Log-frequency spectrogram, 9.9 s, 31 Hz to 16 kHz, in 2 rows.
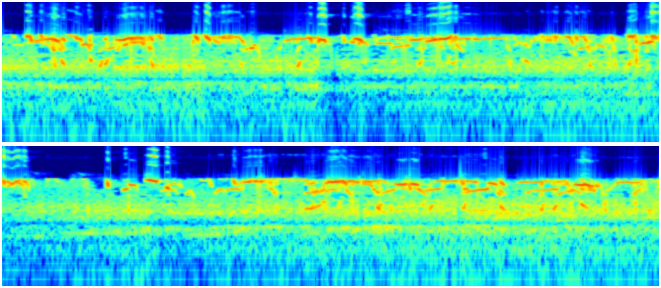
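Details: Northern goshawk chicks, four in an Estonian nest on 1 June 2022, begging for food: rapid chorus of piercing upslurred and downslurred whistles, nearly unbroken, with occasional short ticking noises.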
